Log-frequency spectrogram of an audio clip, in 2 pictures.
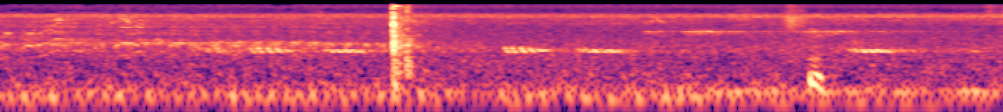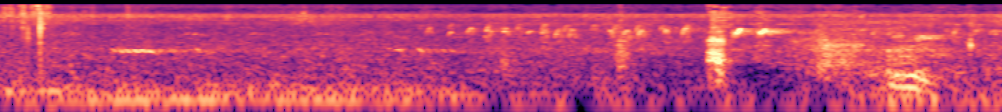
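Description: Quiet outdoor ambience with faint, repeated bird chirps. A few sharp clicks break through, the loudest about two seconds in, with a short cluster of knocks near the end.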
